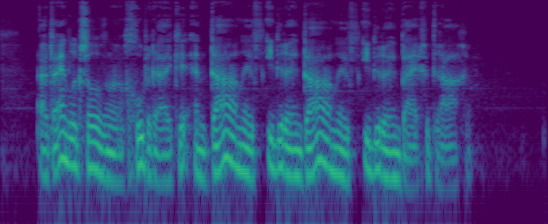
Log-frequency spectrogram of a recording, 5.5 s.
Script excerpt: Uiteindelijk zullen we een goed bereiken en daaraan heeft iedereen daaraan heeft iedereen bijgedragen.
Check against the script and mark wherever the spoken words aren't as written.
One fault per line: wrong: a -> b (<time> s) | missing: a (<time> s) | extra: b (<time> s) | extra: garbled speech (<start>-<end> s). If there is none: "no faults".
no faults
